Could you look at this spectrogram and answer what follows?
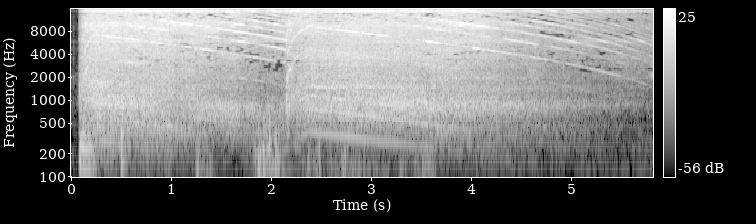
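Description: Lutos corded impact drill's motor switched on with the trigger and running at full speed. It falters briefly about two seconds in, then winds down with falling pitch after the trigger is let go. It is running again after repair of its trigger (controller) switch and cleaning of the contacts.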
